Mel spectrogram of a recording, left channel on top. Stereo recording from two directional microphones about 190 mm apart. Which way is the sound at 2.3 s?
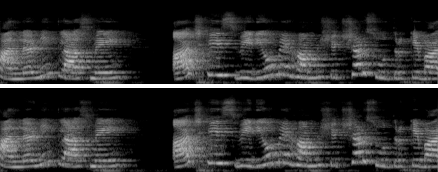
15° right (ahead or behind).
